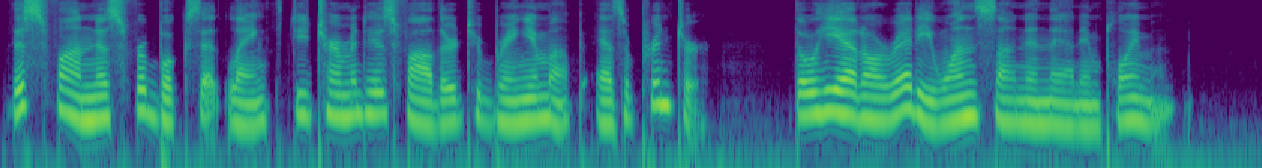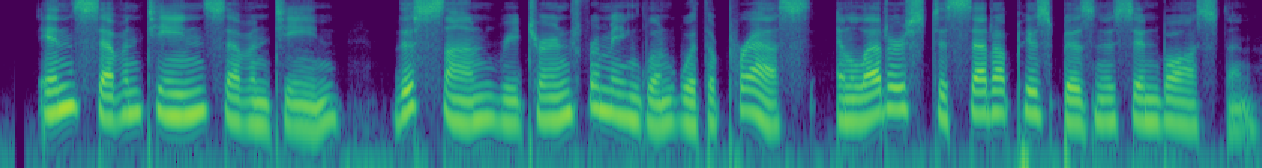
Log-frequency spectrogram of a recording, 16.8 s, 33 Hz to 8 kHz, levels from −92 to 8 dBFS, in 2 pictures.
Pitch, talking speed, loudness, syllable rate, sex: 170 Hz, 160 wpm, -19 LUFS, 4.5 syllables/s, female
